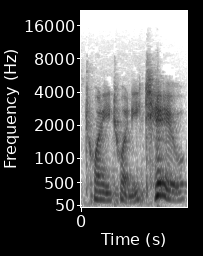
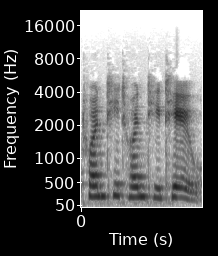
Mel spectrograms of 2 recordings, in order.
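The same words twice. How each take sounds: First: The syllables are slurred and run together. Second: Each syllable is pronounced clearly and fully.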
